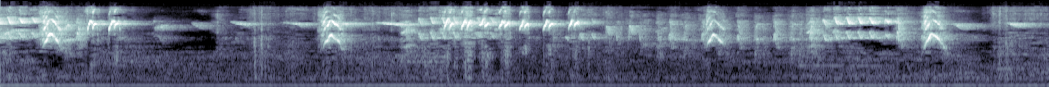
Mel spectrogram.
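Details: Crimson sunbird used as a lure, very high thin sharp chips and rapid trilled twitters, repeated in short bursts, with a steady low hum underneath.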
